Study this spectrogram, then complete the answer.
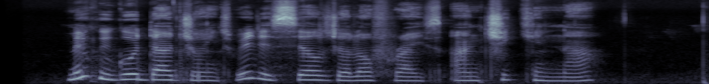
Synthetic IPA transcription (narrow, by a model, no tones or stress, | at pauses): mekwiɡodad͡ʒɔ̃ɪ̃ntwedesɛld͡ʒɔlɔfɹaɪsãnt͡ʃikʰĩnːa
